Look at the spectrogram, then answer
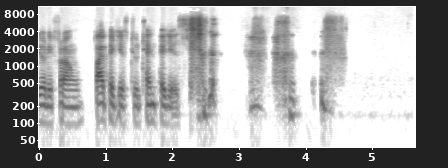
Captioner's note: laughs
